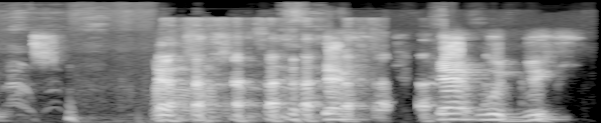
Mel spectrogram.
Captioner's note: laughter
